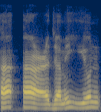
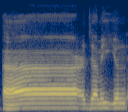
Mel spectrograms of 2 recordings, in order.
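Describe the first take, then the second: First: A clear glottal stop separates the two opening vowels. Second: The opening vowel is stretched long without a stop. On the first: "ഹംസ ഉച്ചരിക്കുക" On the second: "നീട്ടുക, വ്യക്തമായി അലിഫ് കൊടുക്കുക"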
